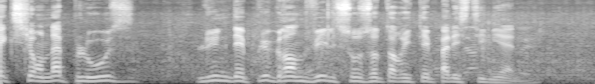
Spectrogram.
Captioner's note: French spoken audio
